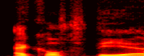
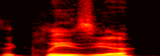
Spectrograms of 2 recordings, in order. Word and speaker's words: ecclesia: A church, and ecclesia, as I'm hearing it pronounced a lot lately, even though it's ecclesia, either, I'm not going to quibble, is a group that you join.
